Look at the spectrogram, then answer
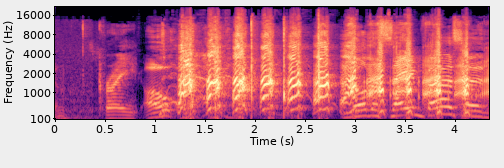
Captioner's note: laughs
